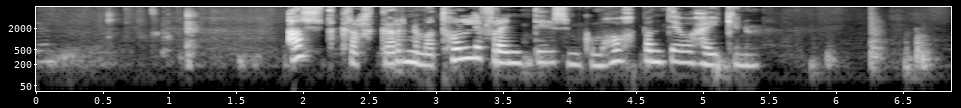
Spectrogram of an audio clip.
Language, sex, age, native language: Icelandic, female, 20-29, Icelandic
